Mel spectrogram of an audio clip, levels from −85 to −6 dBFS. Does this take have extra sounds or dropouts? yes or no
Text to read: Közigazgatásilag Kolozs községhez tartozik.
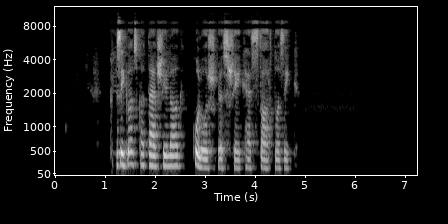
no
